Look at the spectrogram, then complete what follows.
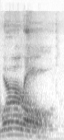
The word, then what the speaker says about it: world: World. World. Yeah, and then you can get a little faster as you practice, but slow it down to two syllables to be more clear.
